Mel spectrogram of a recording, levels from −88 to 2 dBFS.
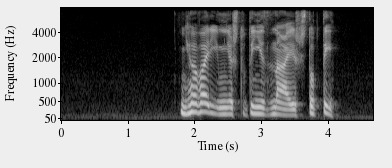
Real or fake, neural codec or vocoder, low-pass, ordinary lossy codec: real; none; 7.2 kHz; none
